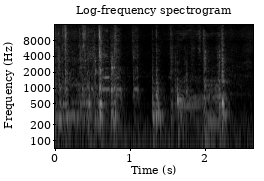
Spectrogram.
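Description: A sewing machine stitches a blue quarter-square triangle onto the side of a quilt square, with quick bursts of needle clatter in short runs that stop and start, close and fairly quiet.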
